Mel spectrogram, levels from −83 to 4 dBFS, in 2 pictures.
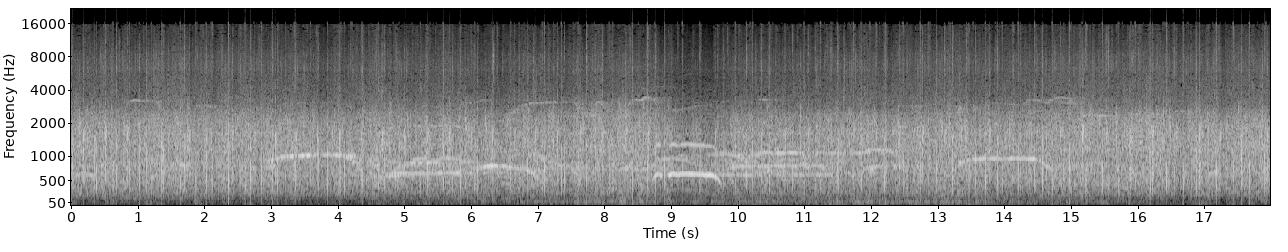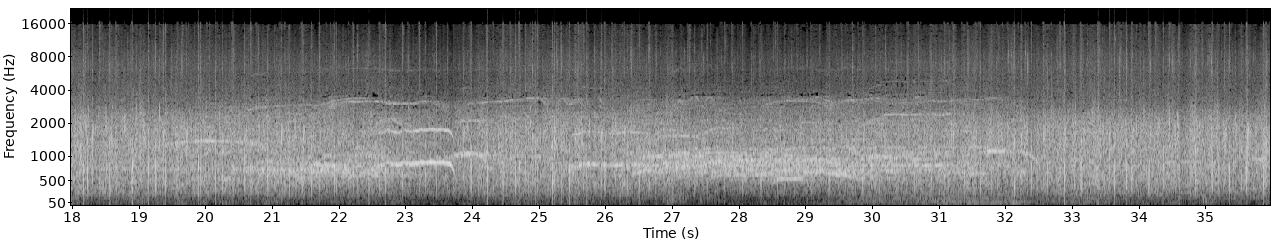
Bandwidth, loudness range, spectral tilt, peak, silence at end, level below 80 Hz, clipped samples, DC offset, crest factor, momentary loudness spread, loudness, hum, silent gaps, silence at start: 17.5 kHz; 1 LU; -1.5 dB/octave; 0 dBFS; 0 s; -48 dBFS; under 0.1%; under 0.1%; 14 dB; 2 LU; -13 LUFS; none; none; 0 s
